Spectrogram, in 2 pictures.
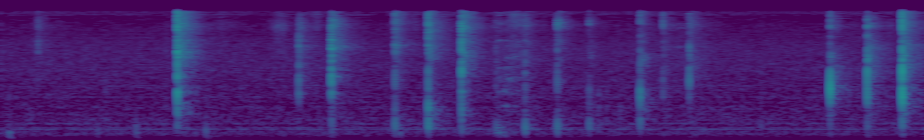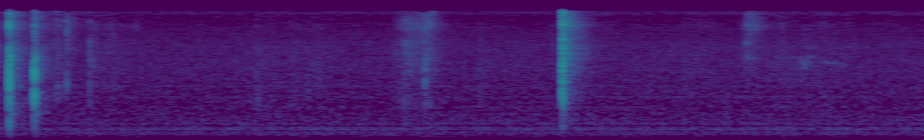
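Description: Sharp plastic clicks and clacks from a toy telescoping police baton being handled, its segments knocking together. There is a quick run of clicks in the first few seconds, a fast cluster of four about four and a half seconds in, and one more click near the end.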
